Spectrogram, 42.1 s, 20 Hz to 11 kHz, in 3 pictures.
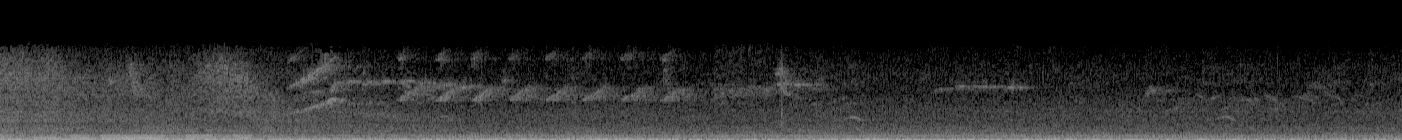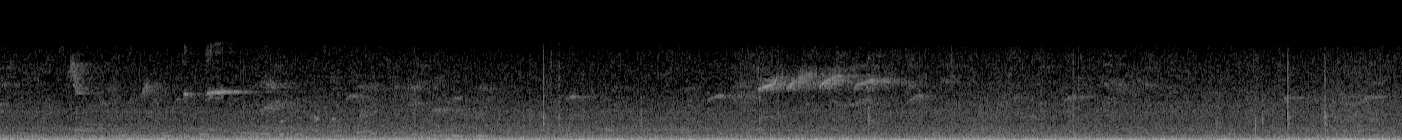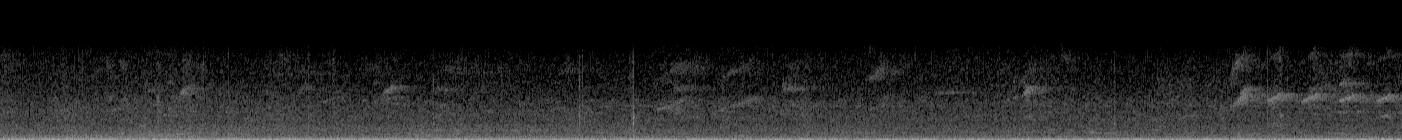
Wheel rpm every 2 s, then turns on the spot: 0, 0, 0, 0, 0, 0, 0, 0, 0, 0, 0, 0, 0, 0, 0, 0, 0, 0, 0, 0, 0.
none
